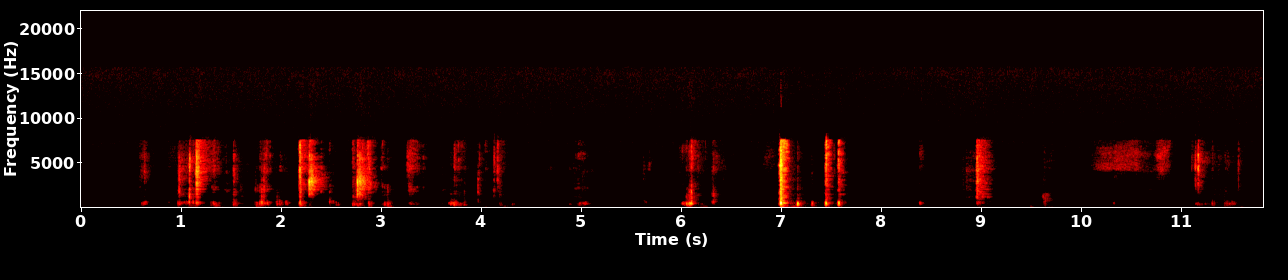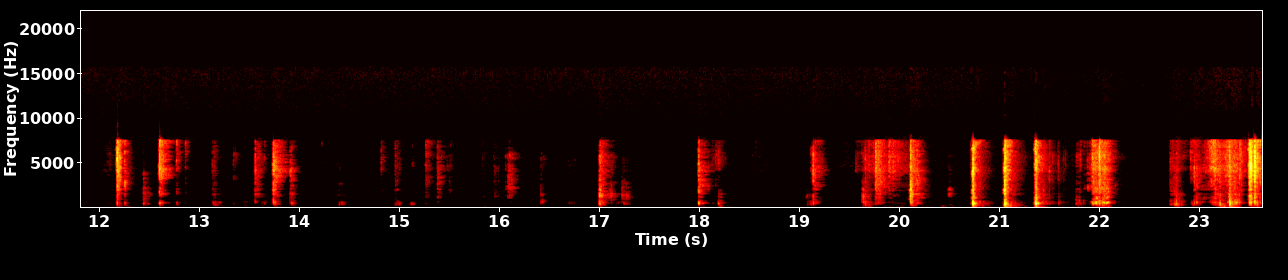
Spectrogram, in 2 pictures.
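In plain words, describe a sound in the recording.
Plastic toys click and clatter against a hard surface.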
